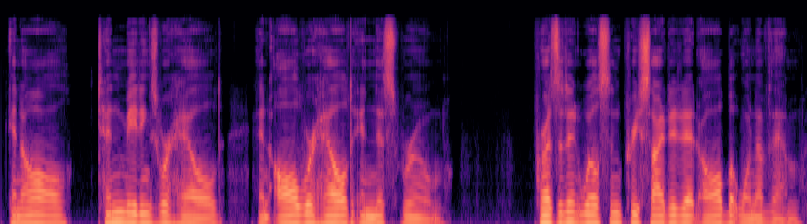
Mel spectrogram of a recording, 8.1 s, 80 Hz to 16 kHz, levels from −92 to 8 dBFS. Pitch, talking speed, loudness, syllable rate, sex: 115 Hz, 165 wpm, -18 LUFS, 4.8 syllables/s, male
